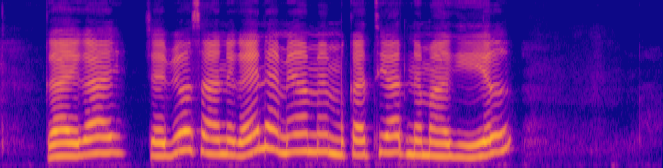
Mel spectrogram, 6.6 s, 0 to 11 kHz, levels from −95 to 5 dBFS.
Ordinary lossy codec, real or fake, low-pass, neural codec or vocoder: none; real; none; none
